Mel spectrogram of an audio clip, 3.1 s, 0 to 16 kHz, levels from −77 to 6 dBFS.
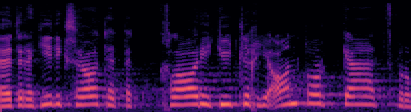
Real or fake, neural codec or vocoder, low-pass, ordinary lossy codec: fake; vocoder, 44.1 kHz, 128 mel bands every 256 samples, BigVGAN v2; 14.4 kHz; none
